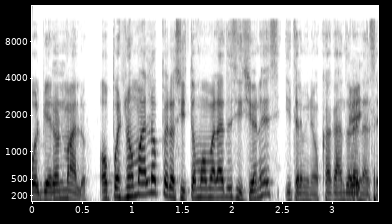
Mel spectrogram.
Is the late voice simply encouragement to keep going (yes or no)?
no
